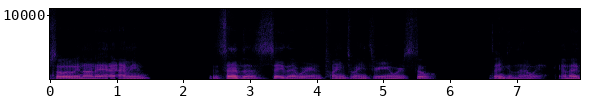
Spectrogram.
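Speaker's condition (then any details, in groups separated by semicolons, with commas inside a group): Cerebral palsy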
